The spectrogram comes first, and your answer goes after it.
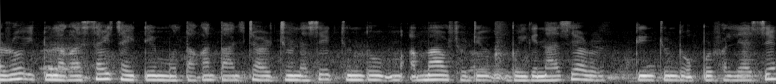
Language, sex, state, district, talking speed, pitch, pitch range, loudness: Nagamese, female, Nagaland, Kohima, 200 wpm, 200 Hz, 195-210 Hz, -15 LUFS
